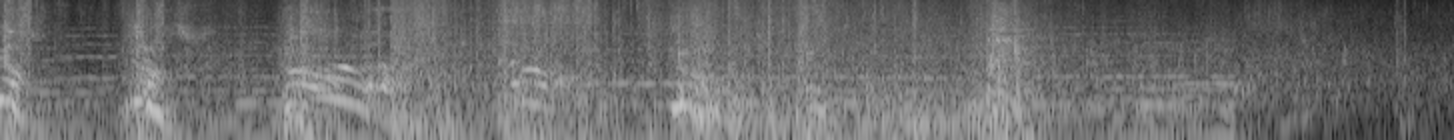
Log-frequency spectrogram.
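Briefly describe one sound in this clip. An axe whooshes through the air and strikes with sharp impacts.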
